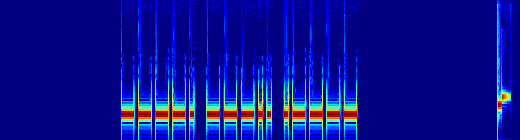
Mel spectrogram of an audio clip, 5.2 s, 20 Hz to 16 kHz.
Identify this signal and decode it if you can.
Morse code, heard as a keyed tone, about 28 wpm, 700 Hz. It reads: 981
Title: Numbers - 3-Digit 28wpm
